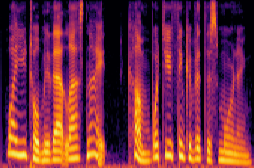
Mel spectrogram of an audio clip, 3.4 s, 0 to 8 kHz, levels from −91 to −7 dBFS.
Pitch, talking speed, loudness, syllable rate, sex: 175 Hz, 265 wpm, -17 LUFS, 5.7 syllables/s, female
